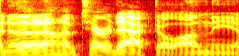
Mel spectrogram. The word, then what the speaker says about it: pterodactyl: Pterodactyl. The P is silent.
